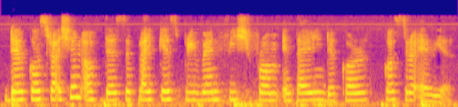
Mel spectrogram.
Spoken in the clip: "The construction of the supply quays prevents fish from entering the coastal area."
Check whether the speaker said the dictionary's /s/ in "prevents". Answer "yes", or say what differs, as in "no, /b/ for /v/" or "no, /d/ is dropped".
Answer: no, /s/ is dropped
